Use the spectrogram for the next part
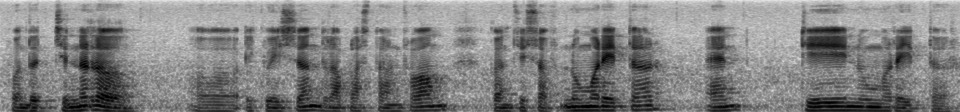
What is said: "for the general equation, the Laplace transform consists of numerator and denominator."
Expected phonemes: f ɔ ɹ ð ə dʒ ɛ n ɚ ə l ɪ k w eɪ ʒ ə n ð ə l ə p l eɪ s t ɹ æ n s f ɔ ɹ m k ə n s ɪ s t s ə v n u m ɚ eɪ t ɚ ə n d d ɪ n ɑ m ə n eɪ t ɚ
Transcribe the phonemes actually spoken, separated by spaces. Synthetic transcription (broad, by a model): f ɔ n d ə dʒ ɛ n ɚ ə l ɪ k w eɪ s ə n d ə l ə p l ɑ s t æ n f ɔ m k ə n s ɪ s s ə f n u m ɚ eɪ t ɚ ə n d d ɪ n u m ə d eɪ t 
